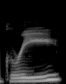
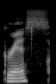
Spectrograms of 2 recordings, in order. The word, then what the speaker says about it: Gris: But I don't know if you ever played the game Gris. It's G-R-I-S. So some people will pronounce it Gris.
